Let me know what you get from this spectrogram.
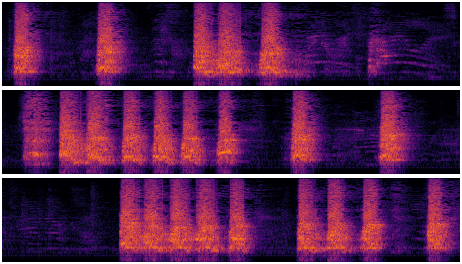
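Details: Household dog that hates popcorn, on a Friday night, sounding off with fast runs of harsh barks, several quick clusters and isolated barks, with faint voices in the gaps between bursts.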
